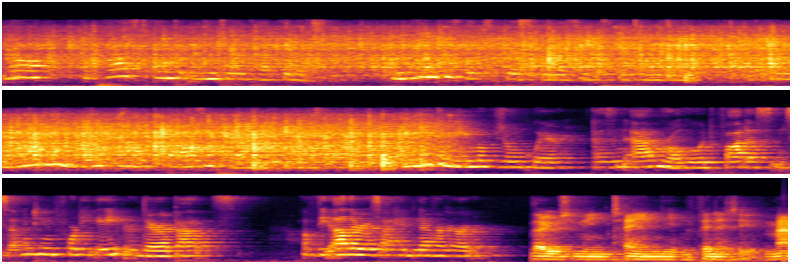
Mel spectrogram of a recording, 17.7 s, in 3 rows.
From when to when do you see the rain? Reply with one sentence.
The rain can be heard from 0.0 to 9.4 s.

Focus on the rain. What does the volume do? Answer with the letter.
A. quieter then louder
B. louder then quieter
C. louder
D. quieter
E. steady
C.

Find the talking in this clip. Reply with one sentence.
The talking can be heard from 0.0 to 17.6 s.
